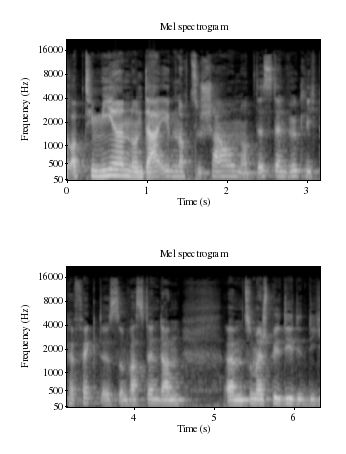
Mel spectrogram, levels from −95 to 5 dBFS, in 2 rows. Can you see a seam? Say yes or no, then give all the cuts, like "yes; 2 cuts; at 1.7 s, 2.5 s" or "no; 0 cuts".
no; 0 cuts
